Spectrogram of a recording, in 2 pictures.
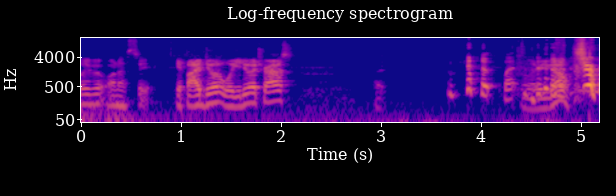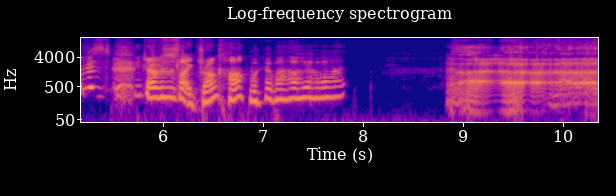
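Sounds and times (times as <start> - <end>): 
speech: 0.0 - 2.3, 3.7 - 7.9, 8.8 - 10.0
long loud rumbling burp with a croaky texture: 8.8 - 10.3.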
